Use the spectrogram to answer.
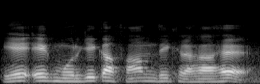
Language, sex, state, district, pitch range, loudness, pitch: Hindi, male, Arunachal Pradesh, Lower Dibang Valley, 145-165 Hz, -17 LUFS, 155 Hz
